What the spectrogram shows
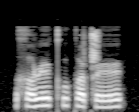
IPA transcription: x ɤ˧˥ ɻ ɻ̩˥ kʰ u˥˧ k ɤ˥˩ ʈ͡ʂ ɻ̩˧˥

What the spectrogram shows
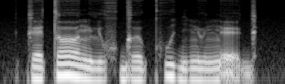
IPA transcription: k ɛ t ʌː n lʲ o xʷ ɡ əː kʷʰ i ɡ n ʉ n ɛ̰ ɡ

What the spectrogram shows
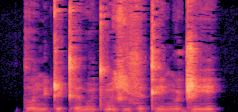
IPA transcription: k o n i ʈ e kʼ ə w ũ tʼ ũ ɕ i s ə kʼ e ŋ o ɖ͡ʐ e

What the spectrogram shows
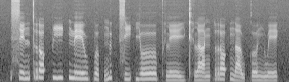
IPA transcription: s e˧ n t r ɔ˦˥ ʔ p iː˦˥ k̚ m eː˧ w p o˨˩ k̚ ŋ ɯ˦˥ k̚ s i˦˥ ʔ j oː˥˩ pʰ l eː˧ j kʰ l a˦˥ ŋ p r ɔ˦˥ ʔ n a˨˩ w k o˧ n w e˦˥ k̚

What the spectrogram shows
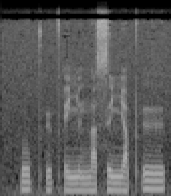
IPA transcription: u pʼ ʉ pʼ e ɲ ɵ n a s ɨ ɲ a pʼ ɨ

